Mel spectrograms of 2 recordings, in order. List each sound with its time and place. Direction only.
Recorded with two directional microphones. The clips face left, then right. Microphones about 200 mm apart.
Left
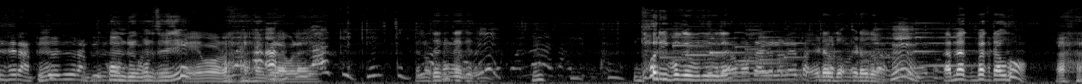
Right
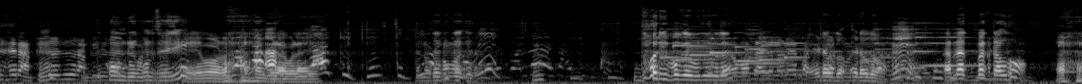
0.0 s speech: 35° left (ahead or behind)
1.9 s speech: 5° left (ahead or behind)
2.5 s speech: 20° left (ahead or behind)
2.8 s speech: centre (ahead or behind)
3.1 s speech: 15° left (ahead or behind)
8.8 s speech: 40° left (ahead or behind)
9.4 s speech: 35° left (ahead or behind)
10.5 s speech: centre (ahead or behind)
